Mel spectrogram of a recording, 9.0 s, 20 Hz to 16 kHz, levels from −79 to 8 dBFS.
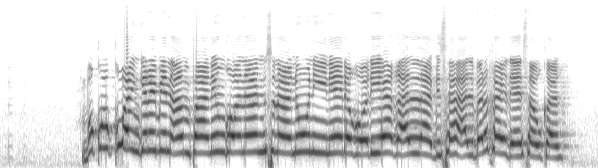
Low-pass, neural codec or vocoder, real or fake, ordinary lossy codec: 14.4 kHz; none; real; none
